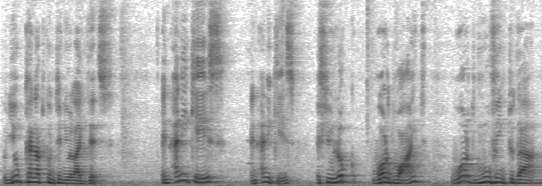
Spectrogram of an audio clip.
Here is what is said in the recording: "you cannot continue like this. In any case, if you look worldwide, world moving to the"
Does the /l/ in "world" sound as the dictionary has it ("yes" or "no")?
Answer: no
